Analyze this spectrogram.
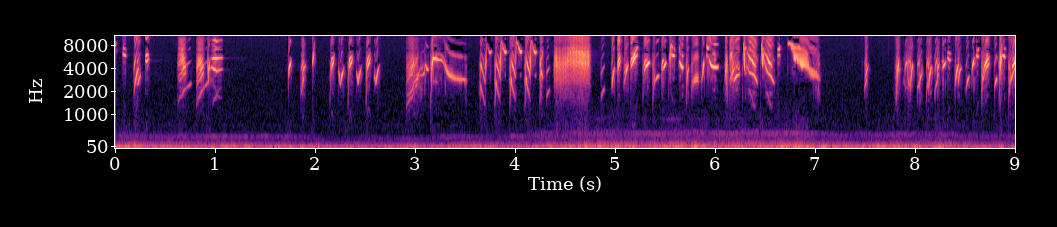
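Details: Two European goldfinches, a master reclamo singer and a novice taught from a CD of its song, sing together. Dense, continuous high twittering with sliding whistles and a brief hissing buzz over a low background rumble.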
